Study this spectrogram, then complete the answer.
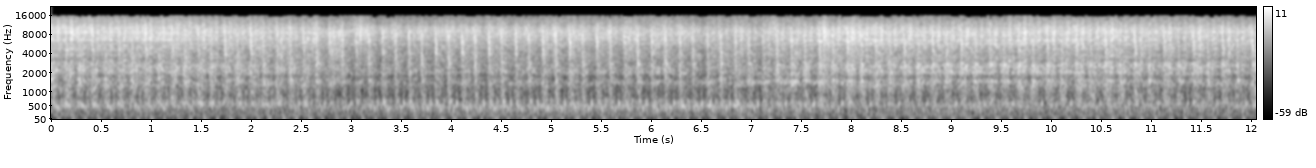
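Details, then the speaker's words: Rebuilt upright steam engine running for the first time in probably 80–100 years, after a loose, misaligned fitting was tightened to stop the leak. Quick, even chuffing about four strokes a second with no knocks or clatter: normal running. "we'll do more to it but for now it is running it's running pretty good first time in probably 80 or 100 years it's hard to say"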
